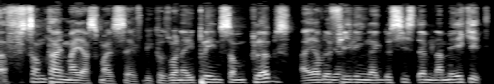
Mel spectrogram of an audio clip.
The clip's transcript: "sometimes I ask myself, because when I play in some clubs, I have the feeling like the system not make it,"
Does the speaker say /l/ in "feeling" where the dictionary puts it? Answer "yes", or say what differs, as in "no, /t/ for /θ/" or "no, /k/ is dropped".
yes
